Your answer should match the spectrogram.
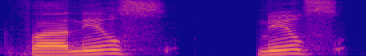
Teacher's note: নিস বললে কিন্তু সদের জায়গায় সিনের উচ্চারণ চলে আসবে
